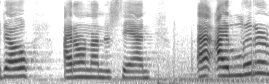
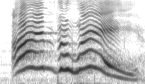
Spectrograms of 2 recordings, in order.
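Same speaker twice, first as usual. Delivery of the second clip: tender Jesus voice; 9 semitones higher, 6 dB louder, much slower than usual. Acted. Voicing Jesus reassuring Thomas.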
